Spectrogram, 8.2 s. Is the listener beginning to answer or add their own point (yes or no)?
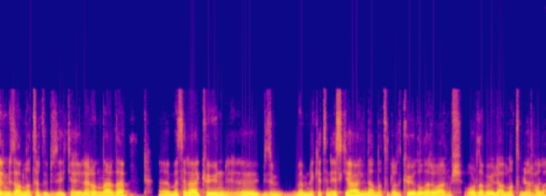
yes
